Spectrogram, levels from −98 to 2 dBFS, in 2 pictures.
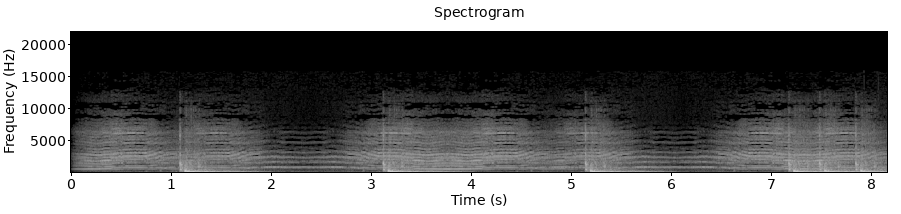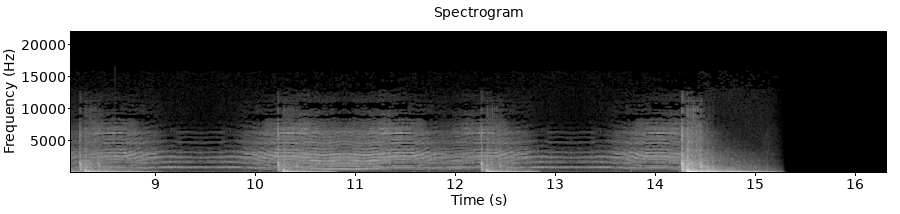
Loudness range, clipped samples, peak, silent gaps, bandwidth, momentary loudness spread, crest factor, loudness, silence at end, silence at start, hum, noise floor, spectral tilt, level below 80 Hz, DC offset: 10 LU; under 0.1%; -2 dBFS; none; 10 kHz; 19 LU; 26 dB; -28 LUFS; 1.05 s; 0.05 s; none; -49 dBFS; -5.5 dB/octave; -40 dBFS; under 0.1%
